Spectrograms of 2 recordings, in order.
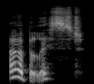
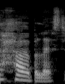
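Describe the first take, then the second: First: The word begins with a silent h. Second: The word begins with a pronounced h. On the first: The speaker calls it wrong. "it sounds so wrong saying it like that" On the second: The speaker calls it right. "It's got a her on it"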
